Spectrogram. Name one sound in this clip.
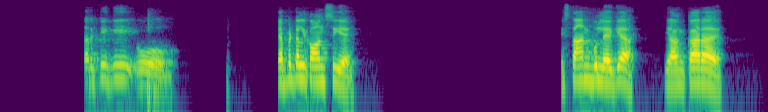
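A young man speaks calmly into a close microphone, in short phrases with pauses.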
